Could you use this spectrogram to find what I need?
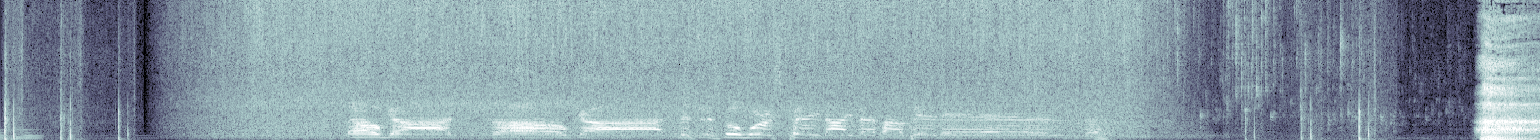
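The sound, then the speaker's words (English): Shower water runs in a steady hiss for about ten seconds, with drips and splashes. A voice makes drawn-out sighing, groaning sounds over the spray, then the water cuts off. “I think I need to go shower in toxic sludge.”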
